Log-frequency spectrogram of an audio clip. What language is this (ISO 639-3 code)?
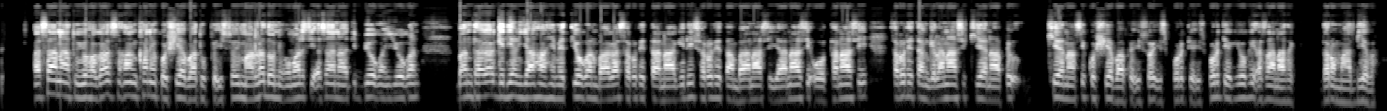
wal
